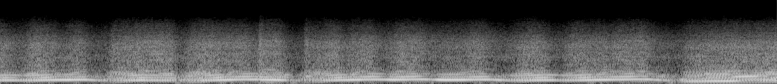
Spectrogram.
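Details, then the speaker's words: Duramax diesel truck with the automatic transmission taken from the owner's poor brown truck: revs rise and sag in waves under load without the truck picking up, a slipping transmission that needs replacing. "But here, this is why the transmission's not good."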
